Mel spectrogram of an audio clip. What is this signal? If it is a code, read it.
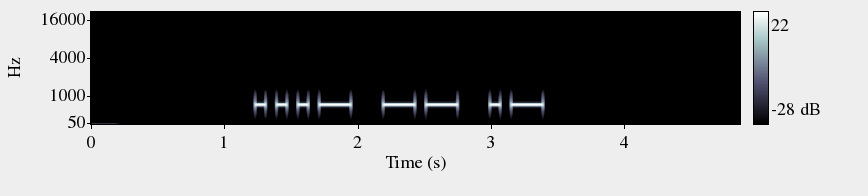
Morse code, heard as a keyed tone, about 15 wpm, 700 Hz. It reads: VMA
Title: USA Call Sign Postfixes - 3 Letters 15wpm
